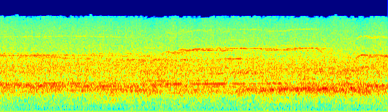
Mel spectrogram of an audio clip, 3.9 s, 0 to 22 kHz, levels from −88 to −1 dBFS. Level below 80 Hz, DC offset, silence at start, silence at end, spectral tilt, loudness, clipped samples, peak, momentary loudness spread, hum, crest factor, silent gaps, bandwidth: -50 dBFS; 0.9%; 0 s; 0 s; 1 dB/octave; -11 LUFS; under 0.1%; -2 dBFS; 2 LU; none; 12 dB; none; 12.5 kHz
